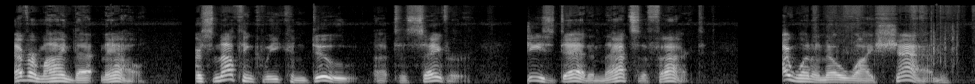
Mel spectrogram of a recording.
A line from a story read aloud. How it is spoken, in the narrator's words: cried when he saw the body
